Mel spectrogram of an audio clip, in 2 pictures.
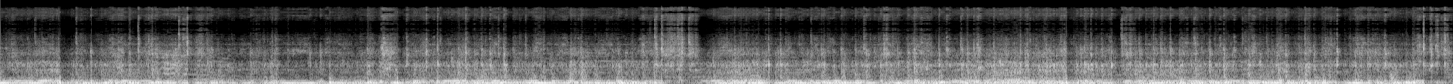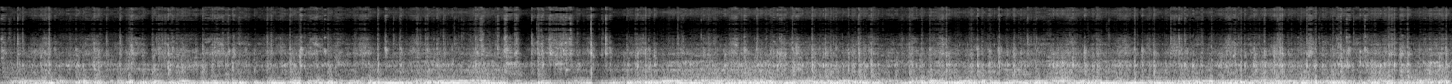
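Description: Competition 4x4's engine running hard on a rough, rutted off-road track, with a heavy low rumble throughout; the sound dips briefly a few times, near seven, fourteen and twenty seconds in.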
